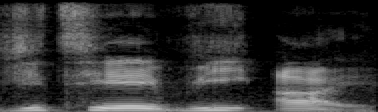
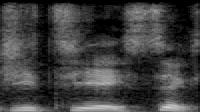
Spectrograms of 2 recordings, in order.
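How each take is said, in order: First: The numeral is spoken as the letters V I. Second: The numeral is spoken as the number six. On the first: The speaker calls it wrong. "He says G T A V I" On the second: The speaker calls it right. "he doesn't say G T A six"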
